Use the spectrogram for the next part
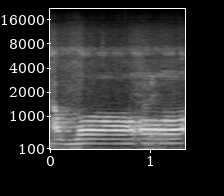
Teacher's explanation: Tebal. Itu alif yang dibaca tebal. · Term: alif al-mufakhamah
